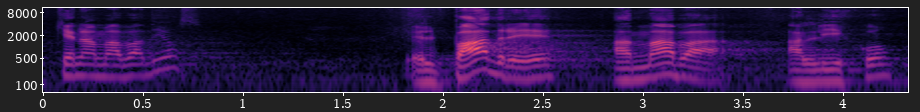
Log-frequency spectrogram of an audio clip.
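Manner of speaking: ordinary talk, nothing marked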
